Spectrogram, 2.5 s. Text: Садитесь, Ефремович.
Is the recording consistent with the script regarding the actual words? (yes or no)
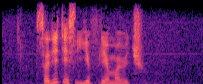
yes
